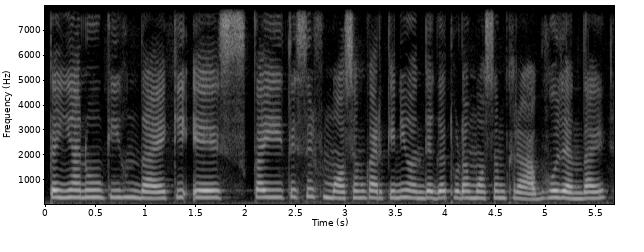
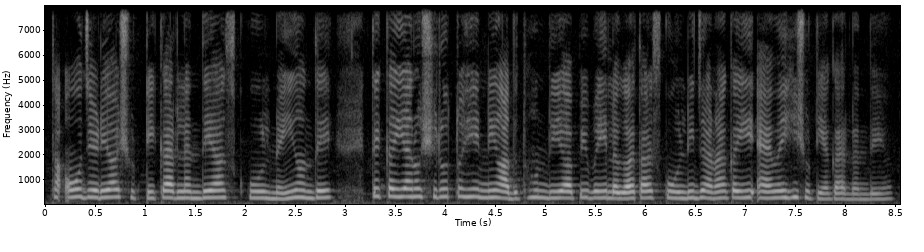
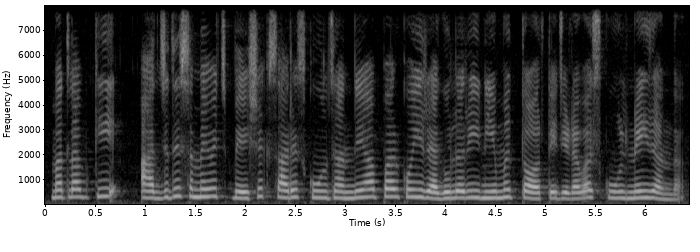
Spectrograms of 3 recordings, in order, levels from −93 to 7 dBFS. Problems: background sounds at intervals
